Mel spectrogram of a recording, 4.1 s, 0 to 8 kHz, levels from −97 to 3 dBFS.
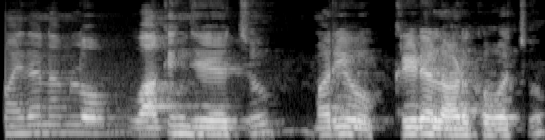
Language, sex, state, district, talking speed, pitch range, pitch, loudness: Telugu, male, Telangana, Nalgonda, 105 wpm, 145-170 Hz, 155 Hz, -18 LUFS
